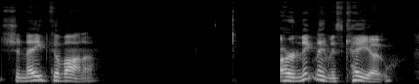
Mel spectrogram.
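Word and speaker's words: Sinéad: what I saw but I want to say her name is chenade chenade cavana her nickname is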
